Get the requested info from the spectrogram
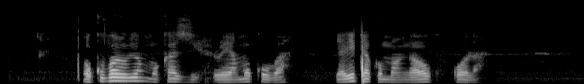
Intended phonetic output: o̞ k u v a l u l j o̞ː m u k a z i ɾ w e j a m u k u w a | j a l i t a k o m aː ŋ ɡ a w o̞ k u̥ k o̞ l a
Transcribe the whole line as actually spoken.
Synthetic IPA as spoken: o̞ k u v a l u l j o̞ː m u k a z i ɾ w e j a m u k u β a | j a l i t a k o m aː ŋ ɡ a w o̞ k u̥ k o̞ l a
